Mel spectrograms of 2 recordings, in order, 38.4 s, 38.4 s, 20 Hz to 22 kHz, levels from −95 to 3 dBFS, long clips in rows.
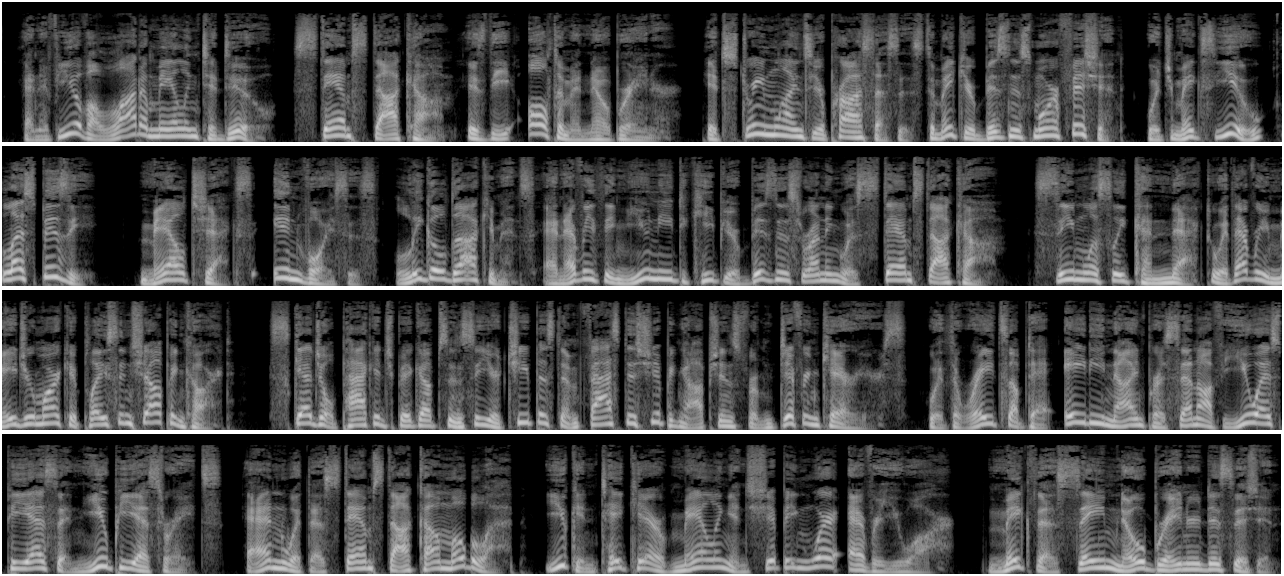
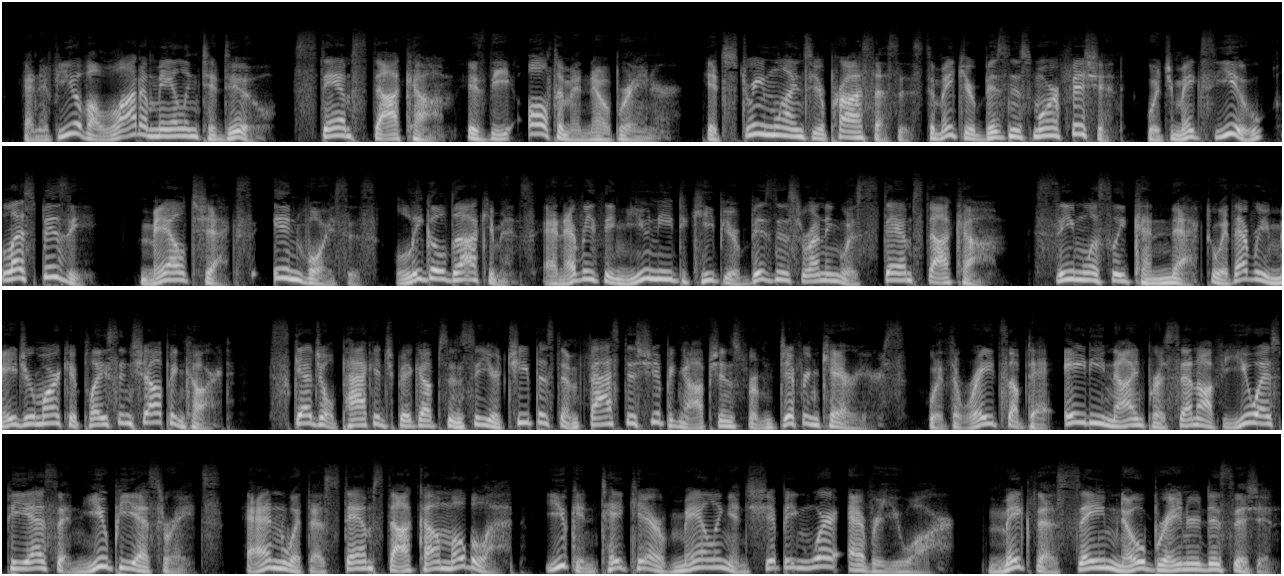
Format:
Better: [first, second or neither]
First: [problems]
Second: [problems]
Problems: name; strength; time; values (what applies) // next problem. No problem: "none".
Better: first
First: none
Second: muffled; very; fading above 3 kHz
